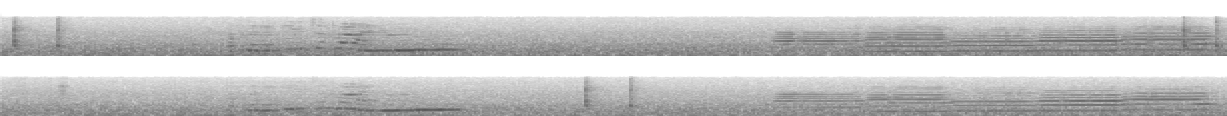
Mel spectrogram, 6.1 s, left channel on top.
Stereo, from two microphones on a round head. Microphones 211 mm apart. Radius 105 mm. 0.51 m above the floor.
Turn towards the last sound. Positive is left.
turn(degrees=15)  # may be behind; listen again after turning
